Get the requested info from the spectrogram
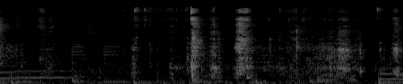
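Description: A small kraft cardboard mailer box being folded by hand, its flaps tucked into the slot: a few short, quiet scrapes and taps of cardboard.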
